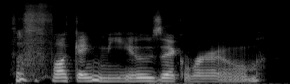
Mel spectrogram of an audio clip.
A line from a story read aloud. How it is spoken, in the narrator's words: Porsche groaned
